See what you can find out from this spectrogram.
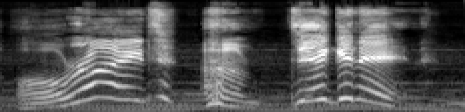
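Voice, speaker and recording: A cheerful, impish young bard for an anime game. The voice is high and boyish, with swooping melody and an unhurried pace. The delivery is flowery and theatrical. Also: female voice, pushed and bright, heavily acted. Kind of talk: anime game cutscene acting.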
